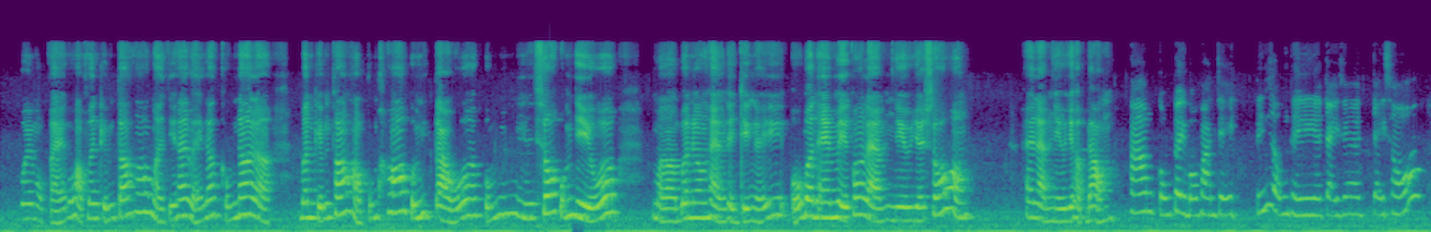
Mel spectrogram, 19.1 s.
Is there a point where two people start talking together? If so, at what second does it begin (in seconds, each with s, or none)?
none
